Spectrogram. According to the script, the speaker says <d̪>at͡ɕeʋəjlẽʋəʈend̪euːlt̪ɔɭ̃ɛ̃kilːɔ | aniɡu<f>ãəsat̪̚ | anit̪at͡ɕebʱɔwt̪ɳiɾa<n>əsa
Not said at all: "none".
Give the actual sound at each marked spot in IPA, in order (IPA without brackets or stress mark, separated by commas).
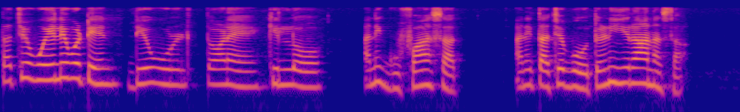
t̪, f, n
